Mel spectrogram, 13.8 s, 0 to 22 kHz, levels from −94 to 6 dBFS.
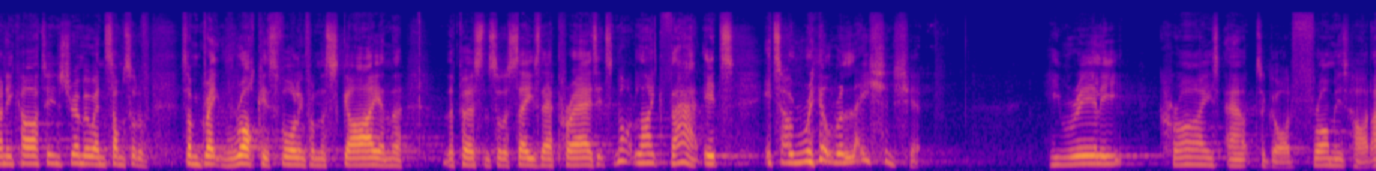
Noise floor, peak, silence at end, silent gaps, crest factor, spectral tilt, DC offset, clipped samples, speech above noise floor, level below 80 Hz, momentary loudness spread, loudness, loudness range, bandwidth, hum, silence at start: -71 dBFS; -4 dBFS; 0 s; none; 24 dB; -5.5 dB/octave; under 0.1%; under 0.1%; 44 dB; -82 dBFS; 16 LU; -27 LUFS; 7 LU; 16 kHz; none; 0 s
